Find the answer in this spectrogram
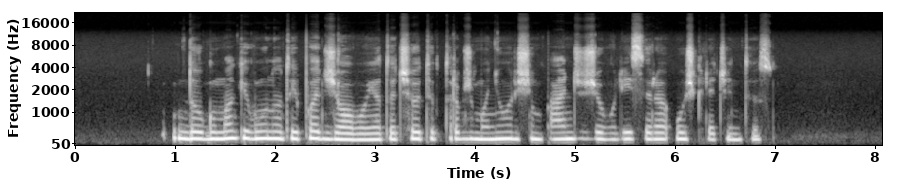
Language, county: Lithuanian, Vilnius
